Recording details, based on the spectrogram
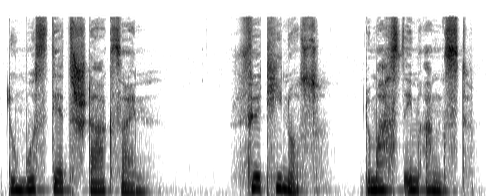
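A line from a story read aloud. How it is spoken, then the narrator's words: Whisper in ear. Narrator (German): flüsterte ihr ins Ohr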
